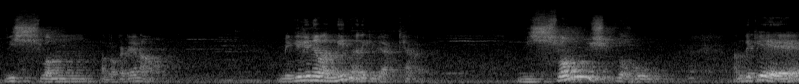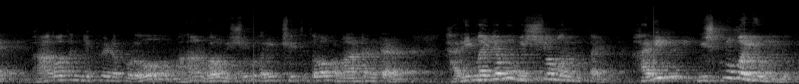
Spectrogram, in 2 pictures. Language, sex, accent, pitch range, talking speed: Telugu, male, native, 145-245 Hz, 75 wpm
